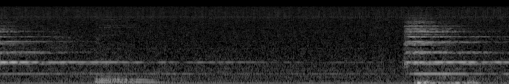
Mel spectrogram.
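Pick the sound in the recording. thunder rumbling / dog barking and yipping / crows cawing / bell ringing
bell ringing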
